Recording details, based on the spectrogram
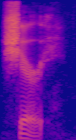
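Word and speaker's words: Scerri: In the podcast, I incorrectly pronounced the name of the book's author, Dr. Eric Sherry.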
